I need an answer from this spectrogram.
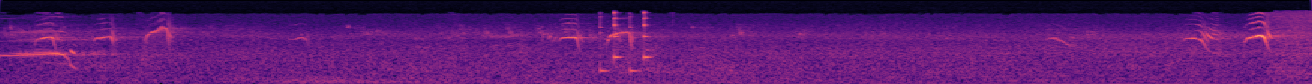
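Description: Small birds chirping in short, scattered calls over a steady background of outdoor ambience, with a quick run of sharper chirps about three seconds in.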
